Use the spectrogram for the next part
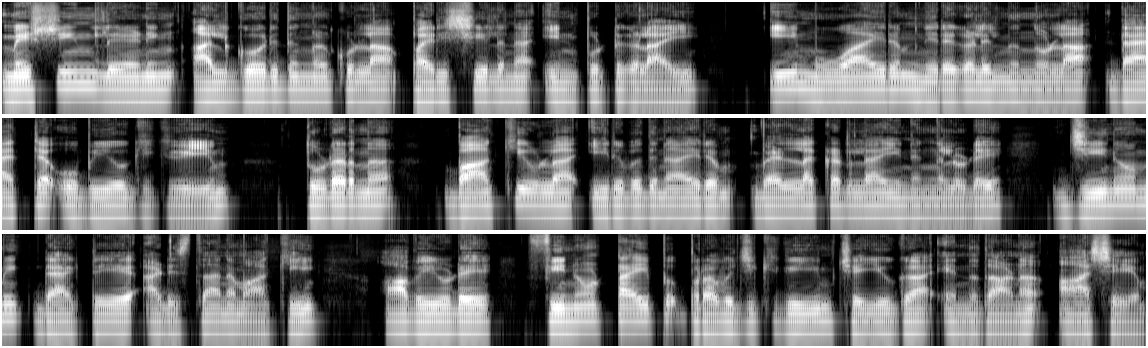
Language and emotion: Malayalam, neutral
